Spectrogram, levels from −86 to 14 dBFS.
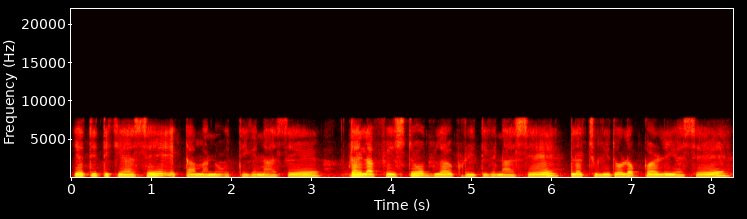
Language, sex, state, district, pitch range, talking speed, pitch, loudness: Nagamese, female, Nagaland, Kohima, 190-215 Hz, 165 wpm, 200 Hz, -17 LUFS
